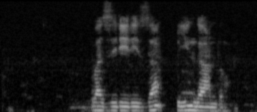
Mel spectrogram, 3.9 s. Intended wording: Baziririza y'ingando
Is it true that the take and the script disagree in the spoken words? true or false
false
